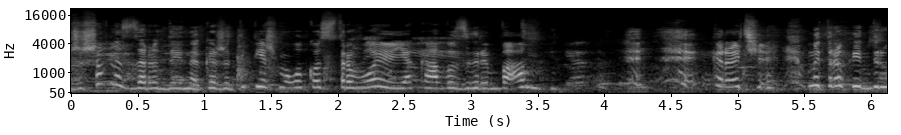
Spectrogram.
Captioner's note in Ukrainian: сміх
